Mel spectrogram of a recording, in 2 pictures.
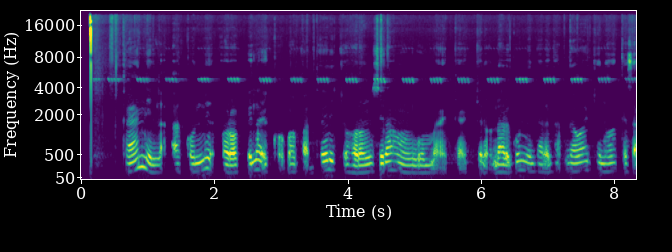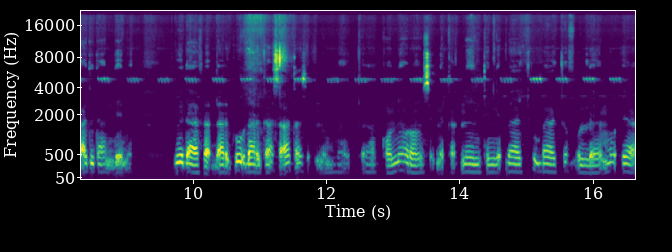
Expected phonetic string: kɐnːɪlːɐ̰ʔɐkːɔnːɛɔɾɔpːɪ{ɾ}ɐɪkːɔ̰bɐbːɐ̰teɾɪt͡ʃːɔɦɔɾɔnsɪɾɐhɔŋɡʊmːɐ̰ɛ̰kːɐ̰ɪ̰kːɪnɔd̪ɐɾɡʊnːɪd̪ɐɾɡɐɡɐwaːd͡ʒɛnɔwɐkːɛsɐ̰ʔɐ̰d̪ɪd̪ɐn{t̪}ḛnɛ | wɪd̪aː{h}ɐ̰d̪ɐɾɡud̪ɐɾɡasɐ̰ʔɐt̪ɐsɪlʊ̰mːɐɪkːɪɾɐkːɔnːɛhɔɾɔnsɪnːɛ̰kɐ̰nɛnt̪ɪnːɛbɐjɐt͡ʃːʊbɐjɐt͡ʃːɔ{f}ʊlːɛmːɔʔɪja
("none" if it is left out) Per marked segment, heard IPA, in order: l, d̪, f, f

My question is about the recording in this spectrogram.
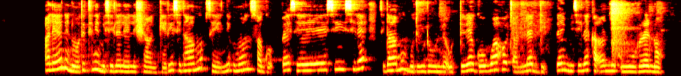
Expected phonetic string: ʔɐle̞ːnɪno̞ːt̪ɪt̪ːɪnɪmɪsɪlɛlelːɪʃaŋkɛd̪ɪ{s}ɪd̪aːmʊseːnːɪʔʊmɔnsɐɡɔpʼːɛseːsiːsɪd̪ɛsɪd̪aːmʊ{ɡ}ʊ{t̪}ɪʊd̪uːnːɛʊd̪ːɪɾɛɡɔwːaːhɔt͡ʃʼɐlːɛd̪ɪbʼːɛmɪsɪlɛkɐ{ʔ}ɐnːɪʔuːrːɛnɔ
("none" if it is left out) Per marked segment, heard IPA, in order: s, b, d̪, ʔ

